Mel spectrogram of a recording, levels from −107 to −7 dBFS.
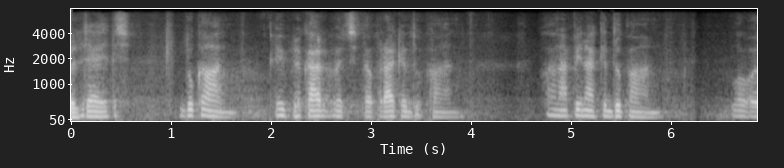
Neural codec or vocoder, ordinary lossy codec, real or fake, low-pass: codec, 16 kHz in and 24 kHz out, 0.6 kbps, FocalCodec, streaming, 4096 codes; AAC, 32 kbps; fake; 7.2 kHz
